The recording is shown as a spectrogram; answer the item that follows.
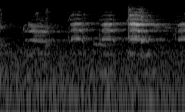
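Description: Near silence, with a few faint high bird chirps from about half a second in to near the end.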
